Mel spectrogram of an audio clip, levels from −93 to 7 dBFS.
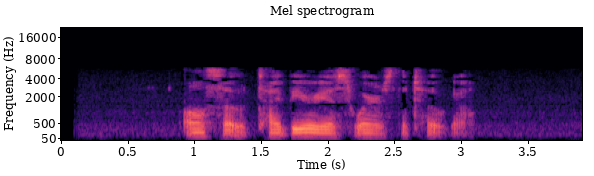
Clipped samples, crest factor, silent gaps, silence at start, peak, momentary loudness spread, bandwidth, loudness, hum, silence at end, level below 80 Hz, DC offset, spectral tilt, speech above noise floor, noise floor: under 0.1%; 18 dB; none; 0.9 s; -12 dBFS; 15 LU; 6 kHz; -27 LUFS; none; 0.8 s; -66 dBFS; under 0.1%; -6.5 dB/octave; 36 dB; -62 dBFS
